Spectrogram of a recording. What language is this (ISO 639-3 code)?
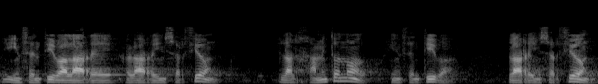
spa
